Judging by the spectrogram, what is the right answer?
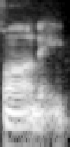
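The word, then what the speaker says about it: Fani: I think the way you pronounce it is Fonnie, but it's spelled Fanny.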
